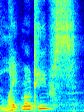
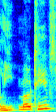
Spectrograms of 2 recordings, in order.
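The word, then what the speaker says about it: leitmotif: is it light motifs I used to pronounce them leap motifs because of the way it's spelled but I think it's actually light Motif let me double check yep according to Google it's light Motif so the more you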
